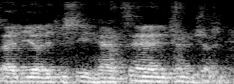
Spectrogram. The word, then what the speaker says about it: Herzen: that you see in Herzen, Chernyshevsky. Sorry, Getsen, you would say, right, in Russian, because can't be pronounced if you're from there.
